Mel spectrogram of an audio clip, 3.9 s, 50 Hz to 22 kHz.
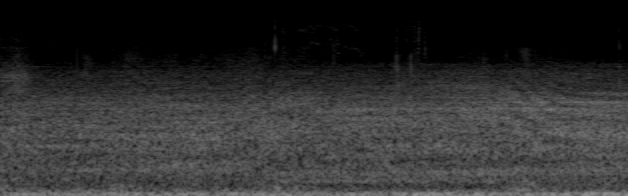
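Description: A Jet2 Airbus A321 airliner on approach to land at Manchester Airport gives off a low, steady engine rumble that swells slightly toward the end. The sound stays moderately distant, with no talk over it.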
